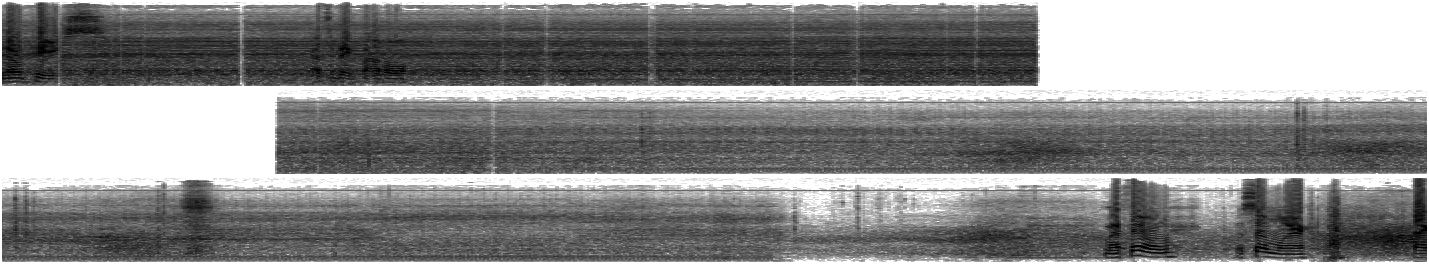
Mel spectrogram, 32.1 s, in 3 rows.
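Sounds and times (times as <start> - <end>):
motorcycle engine running: 0.0 - 7.8, 12.8 - 27.4
passing traffic: 0.0 - 7.8, 12.8 - 32.0.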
